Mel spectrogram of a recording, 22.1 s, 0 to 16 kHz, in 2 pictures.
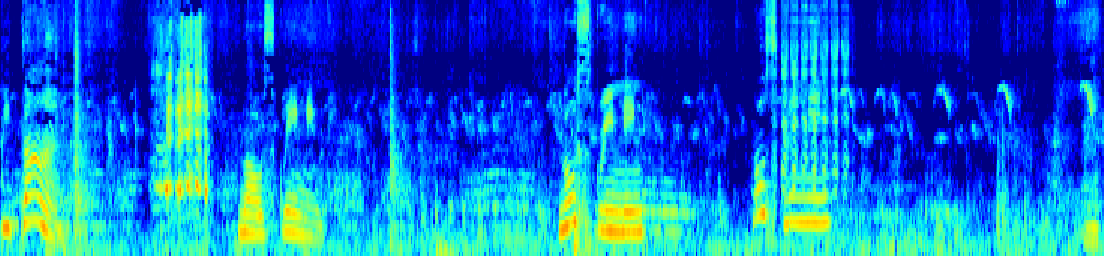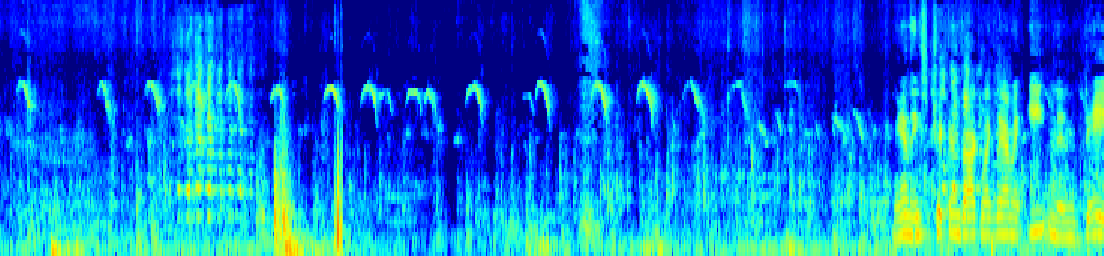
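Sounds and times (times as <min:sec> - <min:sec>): chicks peeping: 0:00.0 - 0:22.0
goat bleating: 0:01.5 - 0:02.2, 0:07.7 - 0:08.6, 0:12.8 - 0:13.6, 0:20.3 - 0:21.0.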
